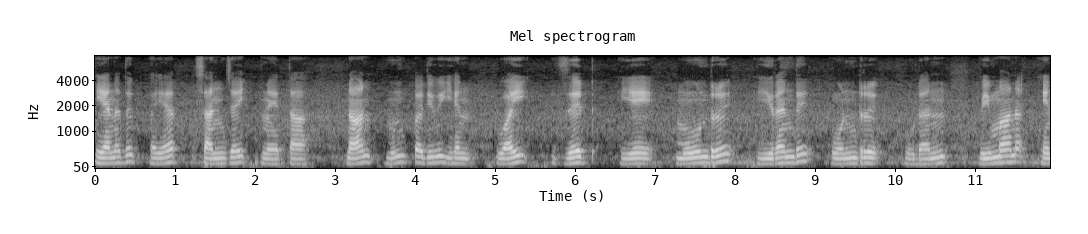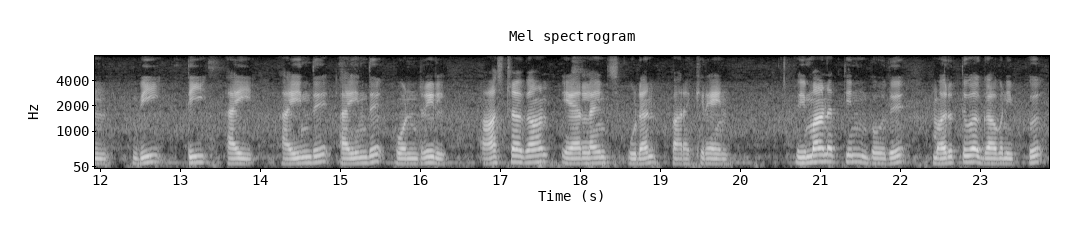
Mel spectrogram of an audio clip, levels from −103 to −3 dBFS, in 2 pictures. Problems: background sounds at intervals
